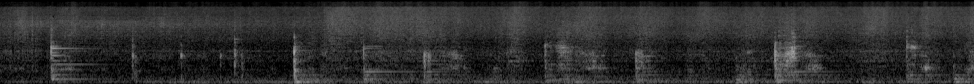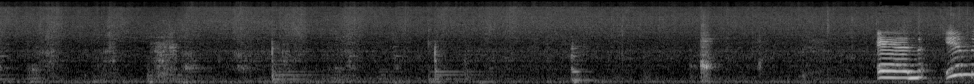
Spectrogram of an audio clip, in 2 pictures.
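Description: One finely chopped medium onion fries in seasoned oil for a keto cauliflower umpa. A continuous sizzle sits under repeated scraping and clattering stirring strokes, with a louder burst of sizzling near the end.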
